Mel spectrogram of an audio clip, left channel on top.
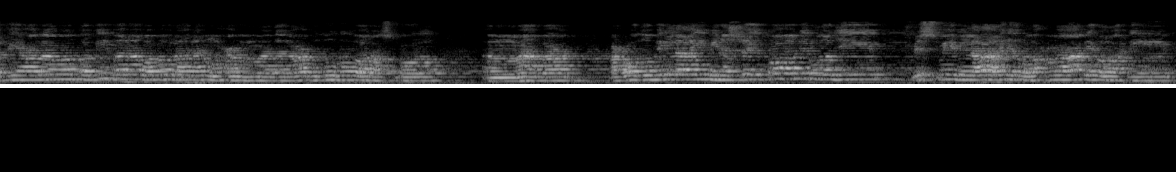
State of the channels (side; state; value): right; silent; digital silence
